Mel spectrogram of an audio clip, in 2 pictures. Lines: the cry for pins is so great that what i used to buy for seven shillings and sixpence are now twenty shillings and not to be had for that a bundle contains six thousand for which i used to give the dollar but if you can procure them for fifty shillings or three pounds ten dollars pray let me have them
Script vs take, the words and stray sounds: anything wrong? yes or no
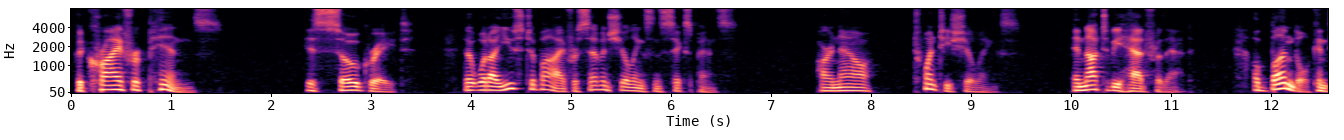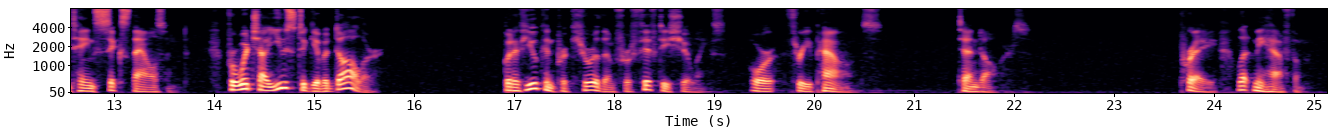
yes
